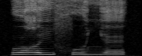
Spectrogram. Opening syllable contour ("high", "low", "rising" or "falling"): high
